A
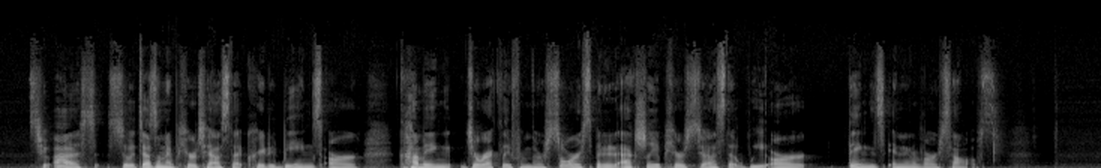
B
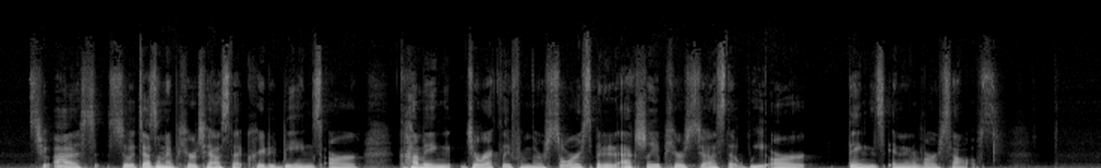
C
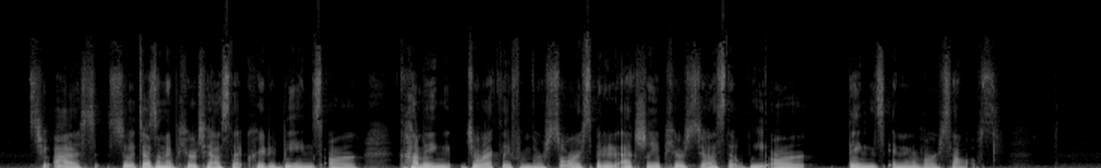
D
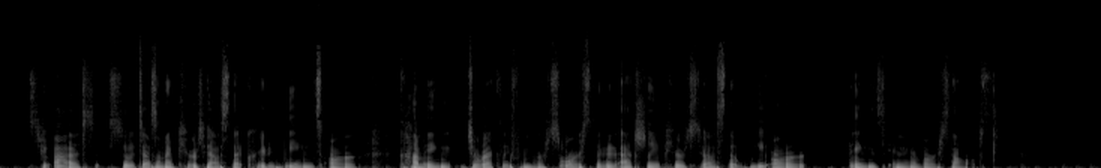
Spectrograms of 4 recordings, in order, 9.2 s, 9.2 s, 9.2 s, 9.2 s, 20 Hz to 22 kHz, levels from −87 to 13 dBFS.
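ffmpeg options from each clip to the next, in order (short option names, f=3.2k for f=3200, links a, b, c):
-af "tiltshelf=f=640:g=4.5,volume=2.5dB"
-af "aeval=exprs='(tanh(2.51*val(0)+0.65)-tanh(0.65))/2.51':c=same,volume=-3dB"
-af "aeval=exprs='val(0)*pow(10,-18*if(lt(mod(8.7*n/s,1),2*abs(8.7)/1000),1-mod(8.7*n/s,1)/(2*abs(8.7)/1000),(mod(8.7*n/s,1)-2*abs(8.7)/1000)/(1-2*abs(8.7)/1000))/20)':c=same,volume=-7.5dB"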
